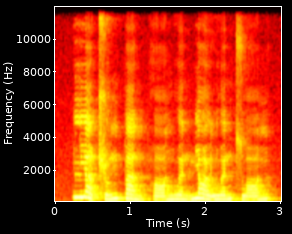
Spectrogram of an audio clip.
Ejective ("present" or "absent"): absent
